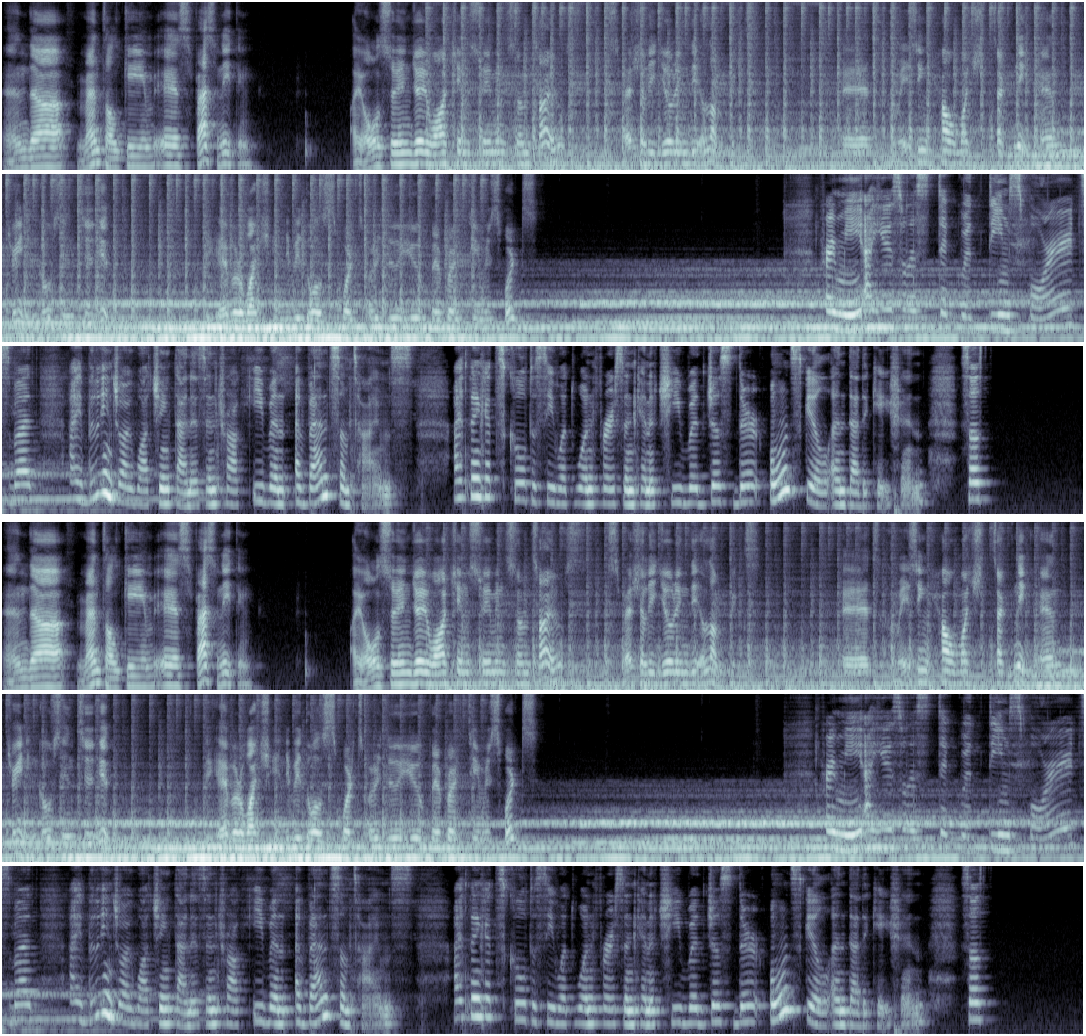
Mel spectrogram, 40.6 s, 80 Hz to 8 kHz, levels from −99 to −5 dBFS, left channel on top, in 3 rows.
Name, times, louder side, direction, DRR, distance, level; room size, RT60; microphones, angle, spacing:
voice 1, 0.0-3.1 4.4-7.2 7.5-9.4 10.5-13.3 13.6-14.9 16.1-20.2, right 1 dB, 15° right, 0.6 m, -27 dB
sound 1, 5.3-19.6, left 1 dB, 65° left, 1.1 m, -29 dB
sound 2, 12.5-28.1, left 1 dB, 85° left, 1.7 m, -22 dB
voice 2, 23.3-39.3, left 3 dB, 40° left, 0.9 m, -27 dB
23.0 x 10.5 x 3.1 m
head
